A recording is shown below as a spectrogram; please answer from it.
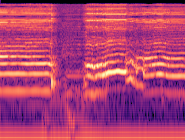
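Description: A male singer's voice singing a ballad live: a long held note ends about two-thirds of a second in, a short break for breath, then he slides upward into the next note.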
